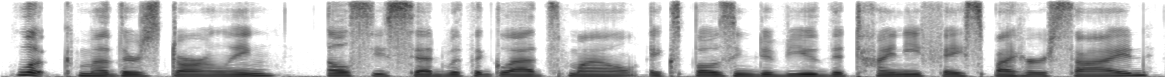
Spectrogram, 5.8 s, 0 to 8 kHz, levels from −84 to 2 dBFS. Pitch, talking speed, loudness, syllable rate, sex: 170 Hz, 185 wpm, -17 LUFS, 4.6 syllables/s, female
